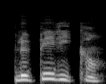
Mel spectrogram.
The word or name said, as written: le pelican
